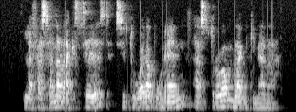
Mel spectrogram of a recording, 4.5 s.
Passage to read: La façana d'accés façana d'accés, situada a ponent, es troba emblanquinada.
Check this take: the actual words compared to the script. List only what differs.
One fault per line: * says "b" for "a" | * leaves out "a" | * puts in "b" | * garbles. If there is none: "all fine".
* leaves out "façana d'accés"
